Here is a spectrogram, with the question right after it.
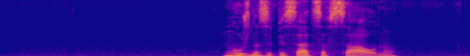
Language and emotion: Russian, neutral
